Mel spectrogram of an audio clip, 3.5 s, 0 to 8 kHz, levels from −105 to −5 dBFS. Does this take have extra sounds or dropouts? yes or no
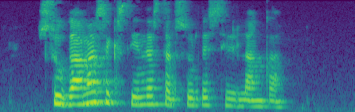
no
